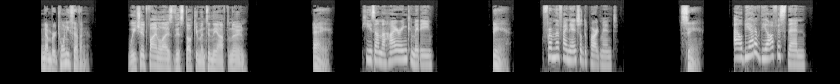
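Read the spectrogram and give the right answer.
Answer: C: I'll be out of the office then.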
